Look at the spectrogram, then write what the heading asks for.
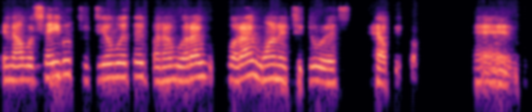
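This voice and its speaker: A woman with a Spanish accent talks at a fairly quick pace, at medium pitch with ordinary pitch variation. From Mexico, raised in Compton, California from 11. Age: 70s. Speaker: immigration paralegal. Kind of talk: interview. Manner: halting, with many repetitions.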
